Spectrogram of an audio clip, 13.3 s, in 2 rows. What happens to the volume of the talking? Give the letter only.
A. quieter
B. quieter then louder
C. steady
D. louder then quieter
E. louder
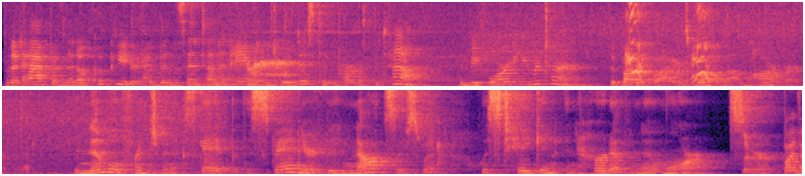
C.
